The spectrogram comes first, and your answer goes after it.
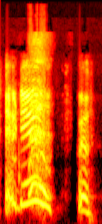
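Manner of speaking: high, bright "oh no" with a laugh behind it; playful alarm at the idea of sleeping at the wheel; mock dismay. Real, not acted. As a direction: sympathetic mock horror. Laughing reaction to sleepy driving.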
